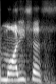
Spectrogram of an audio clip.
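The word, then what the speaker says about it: Mauritius: Ma'am गलत, मैट्रिरूस। गलत बोला आपने, सही आंसर है पर वो प्रोनाउंसिएशन गलत कर दिया। नव्या? मैम मैट्रिरूस। गलत। उसको बोलते हैं, इट्स कॉल्ड मॉरिशस।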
